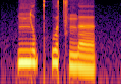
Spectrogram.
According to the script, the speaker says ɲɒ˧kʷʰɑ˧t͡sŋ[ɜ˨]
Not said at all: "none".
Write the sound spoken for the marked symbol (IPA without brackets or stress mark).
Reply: ɜ˨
